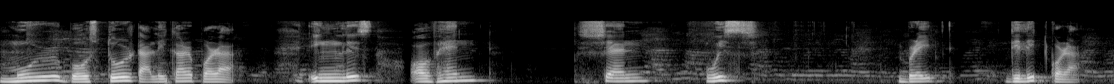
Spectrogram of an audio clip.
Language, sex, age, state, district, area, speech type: Assamese, male, 18-30, Assam, Sonitpur, rural, read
